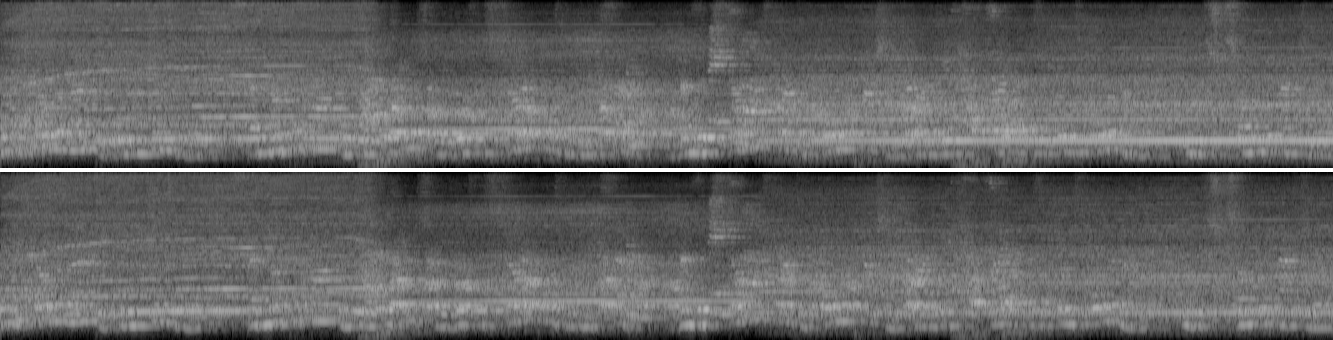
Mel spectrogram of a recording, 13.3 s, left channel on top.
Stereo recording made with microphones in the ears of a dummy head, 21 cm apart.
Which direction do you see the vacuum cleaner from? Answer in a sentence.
You can hear the vacuum cleaner in the centre.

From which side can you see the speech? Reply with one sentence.
You can hear the speech in the centre.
